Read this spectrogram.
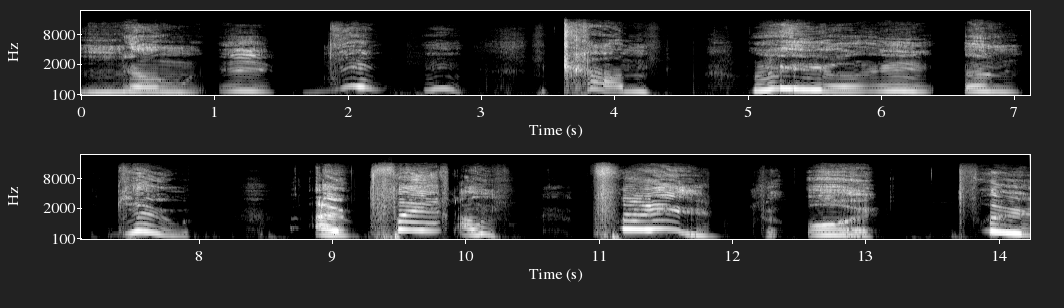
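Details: Adult man with cerebral palsy and a speech disability who uses a wheelchair and walker, with his words re-voiced by another person; dysarthria.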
